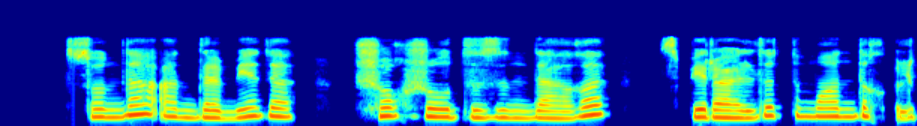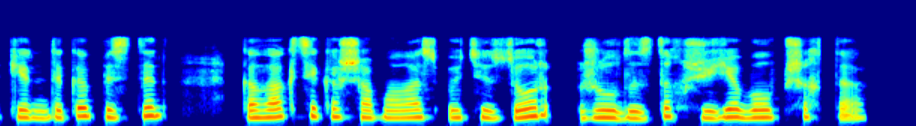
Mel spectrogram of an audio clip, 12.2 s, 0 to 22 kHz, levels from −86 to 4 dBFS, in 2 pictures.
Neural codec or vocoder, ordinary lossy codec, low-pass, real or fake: none; none; 7.2 kHz; real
